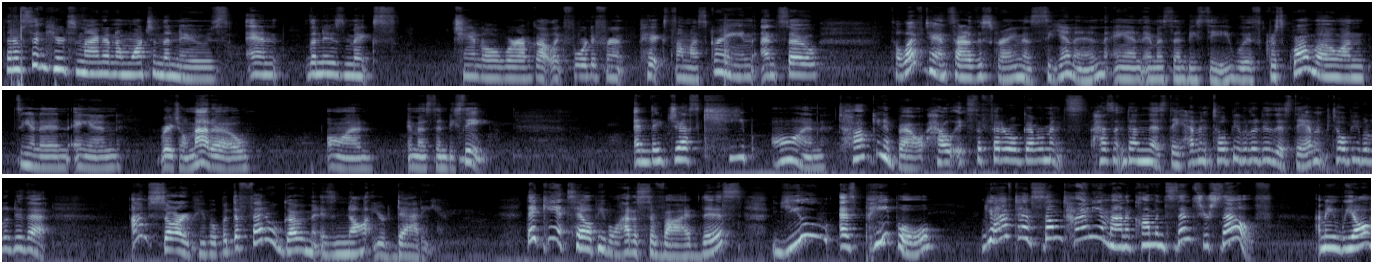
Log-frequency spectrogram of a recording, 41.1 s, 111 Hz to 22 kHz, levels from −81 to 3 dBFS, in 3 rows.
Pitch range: 195-275 Hz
